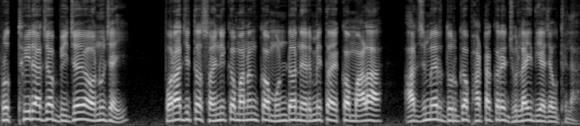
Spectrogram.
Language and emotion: Odia, neutral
